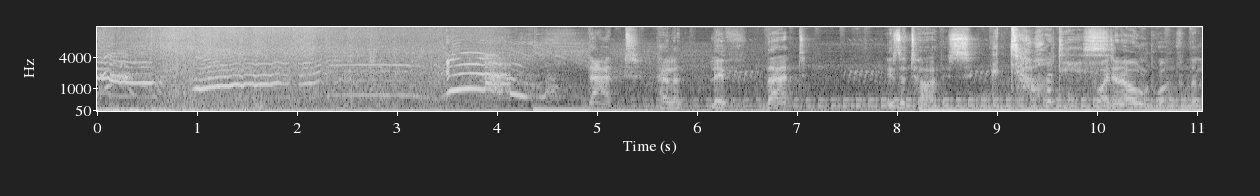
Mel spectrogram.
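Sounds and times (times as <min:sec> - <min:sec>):
flooding river that has burst its banks roaring: 0:00.0 - 0:08.2
speech: 0:05.6 - 0:11.0.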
